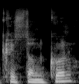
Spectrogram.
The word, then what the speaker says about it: Criston Cole: pardon où tu joues christon Cole c'est ça je prononce bien c'est exactement ça sir christon col donc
